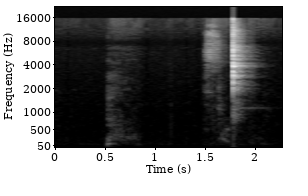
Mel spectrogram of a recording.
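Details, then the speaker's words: Toyota transmission shift solenoid bench-tested off the battery with a test bulb: a faint click on connecting the negative wire and a sharp snap on disconnecting it. The plunger moves freely, so the solenoid passes. "so do you hear that big click once I took off the wire from the negative it also clicks when I connect it but not as strong as when I disconnect it"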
